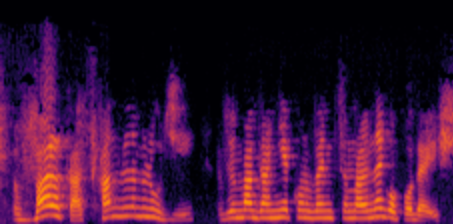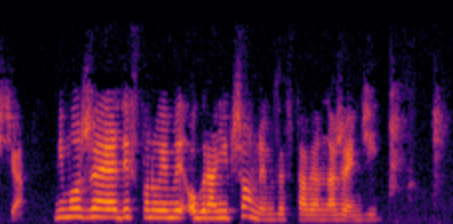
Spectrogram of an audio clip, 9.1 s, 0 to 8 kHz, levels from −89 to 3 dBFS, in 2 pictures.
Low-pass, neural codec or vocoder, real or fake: 7.2 kHz; none; real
